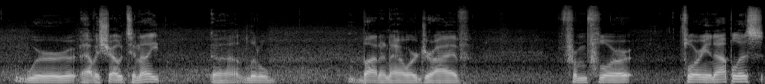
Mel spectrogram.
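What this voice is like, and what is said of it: Voice sounds sick with a cold. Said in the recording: “I don't know if you can tell by my voice, I'm battling a little bit of a cold”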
